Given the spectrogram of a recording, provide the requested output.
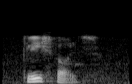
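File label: "glichfalls", Alsatian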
